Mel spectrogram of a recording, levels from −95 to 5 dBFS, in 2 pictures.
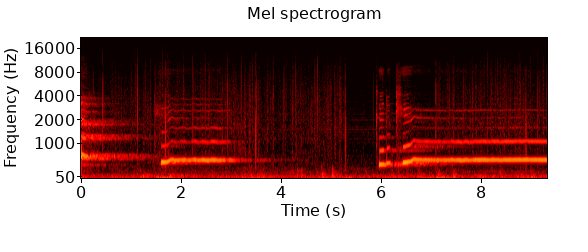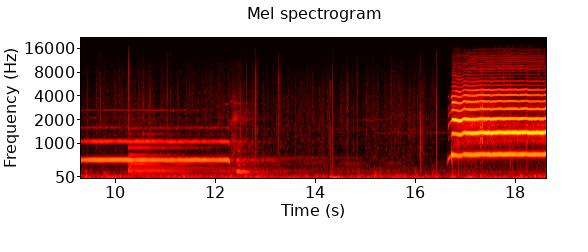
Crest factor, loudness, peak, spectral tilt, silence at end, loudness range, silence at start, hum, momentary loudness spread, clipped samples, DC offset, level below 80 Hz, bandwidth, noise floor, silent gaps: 18 dB; -24 LUFS; -14 dBFS; -1 dB/octave; 0 s; 25 LU; 0 s; none; 23 LU; under 0.1%; under 0.1%; -62 dBFS; 16.5 kHz; -62 dBFS; none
